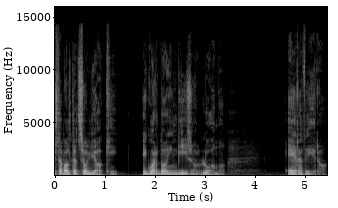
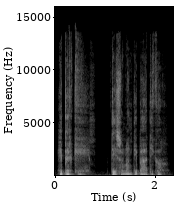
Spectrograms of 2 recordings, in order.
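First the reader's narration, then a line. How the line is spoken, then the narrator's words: Soft affectionate question. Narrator (Italian): ridere piano, affettuosamente, e poi domandare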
